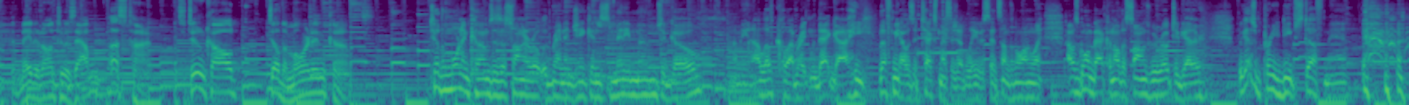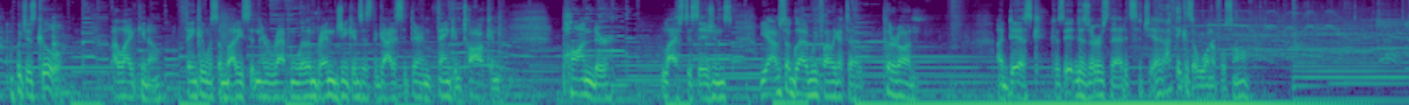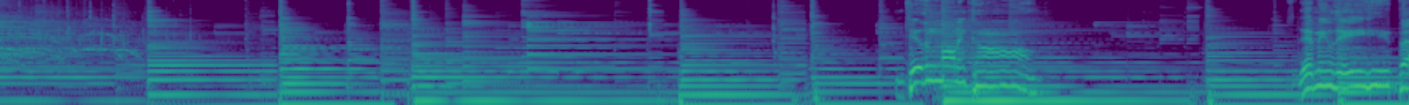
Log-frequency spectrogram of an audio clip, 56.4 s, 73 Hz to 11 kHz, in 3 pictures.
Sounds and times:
Music: 0.0s - 56.3s
Speech: 0.2s - 5.0s, 5.8s - 18.0s, 19.0s - 19.7s, 20.3s - 25.5s, 26.2s - 27.0s, 27.6s - 31.1s, 32.1s - 35.5s.

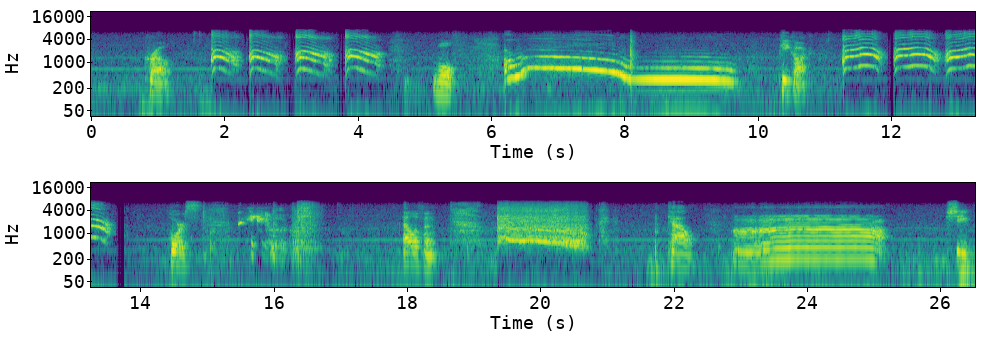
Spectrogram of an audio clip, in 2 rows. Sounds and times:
Speech: 0.8s - 1.3s, 5.1s - 5.5s, 10.3s - 10.8s, 14.4s - 14.9s, 17.9s - 18.5s, 21.9s - 23.4s, 26.1s - 26.5s.

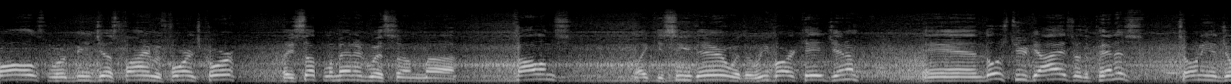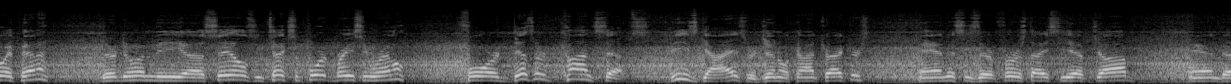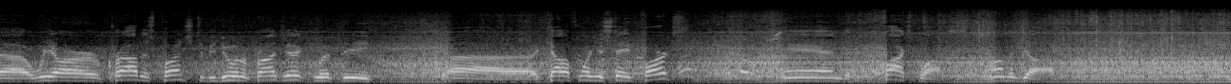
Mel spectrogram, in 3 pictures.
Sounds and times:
Speech: 0.0s - 5.7s, 6.3s - 8.6s, 9.2s - 23.6s, 24.2s - 28.4s, 29.1s - 35.2s.

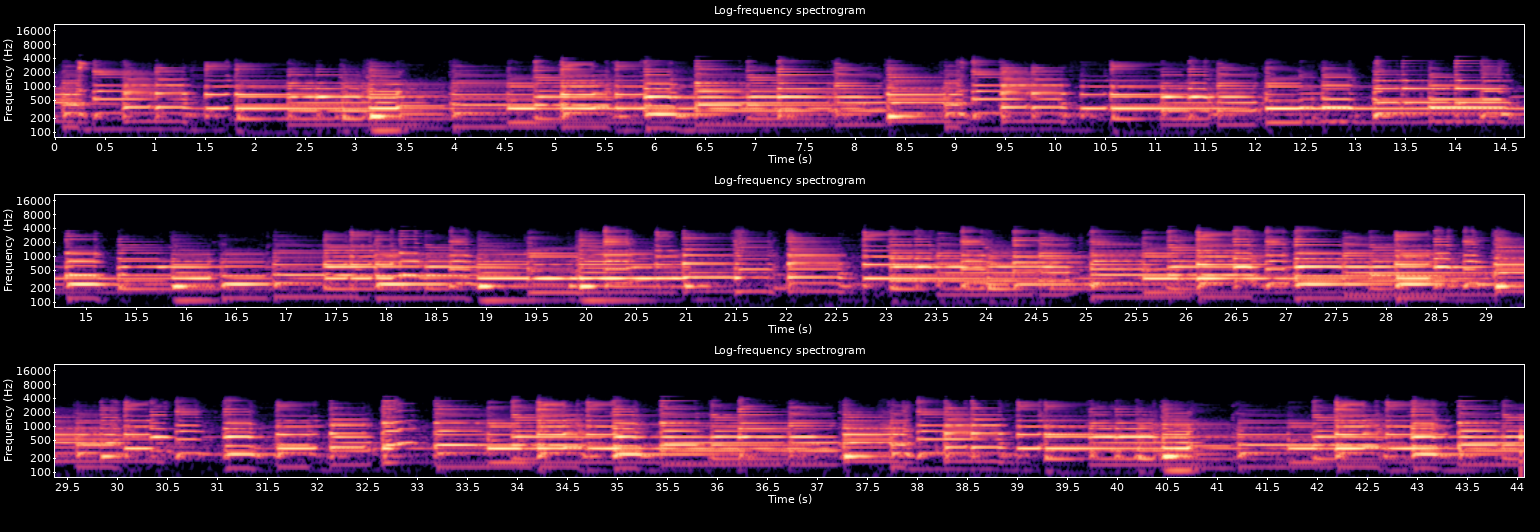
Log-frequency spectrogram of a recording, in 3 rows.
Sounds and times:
Acoustic guitar: 0.0s - 44.0s.

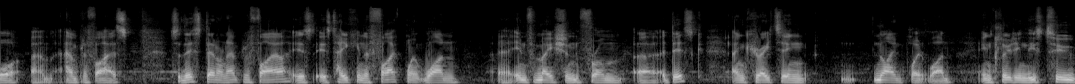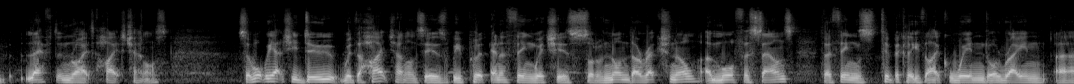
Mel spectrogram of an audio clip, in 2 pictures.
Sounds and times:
Speech: 0.0s - 12.5s, 13.1s - 21.4s.

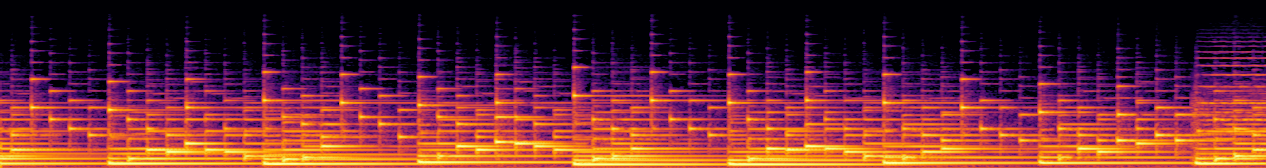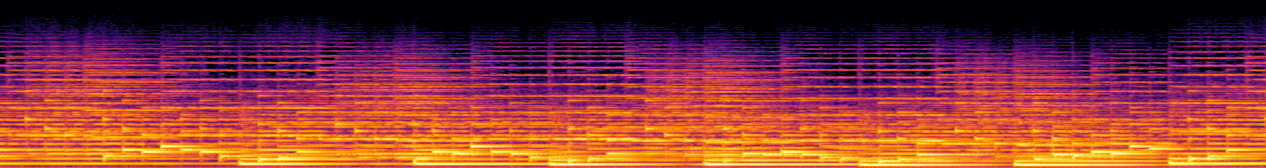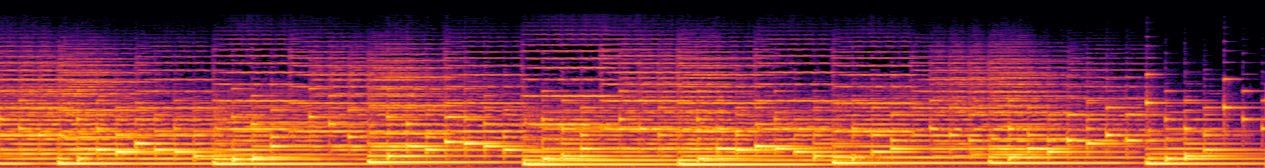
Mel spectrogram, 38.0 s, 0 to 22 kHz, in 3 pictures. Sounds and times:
Music: 0.0s - 37.9s.

